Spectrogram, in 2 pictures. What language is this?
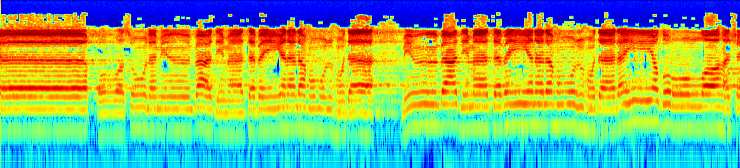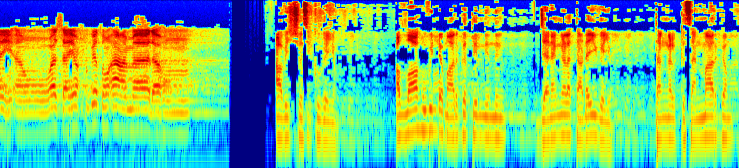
Arabic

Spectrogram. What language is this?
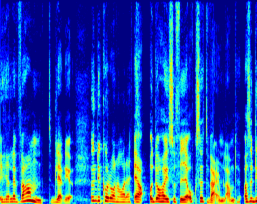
Swedish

